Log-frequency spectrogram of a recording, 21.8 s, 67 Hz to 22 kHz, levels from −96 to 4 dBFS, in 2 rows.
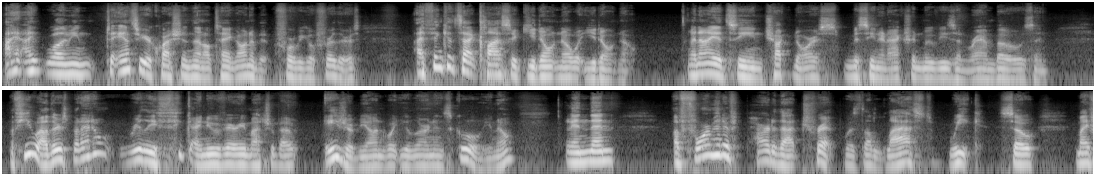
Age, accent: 40-59, American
